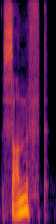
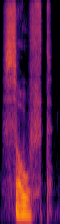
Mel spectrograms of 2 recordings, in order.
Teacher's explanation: In vielen schweizerdeutschen Dialekten ist das N vor F S oder Sch verschwunden · Shown in: second take · und so hat es eben auch sanft, soft gegeben.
